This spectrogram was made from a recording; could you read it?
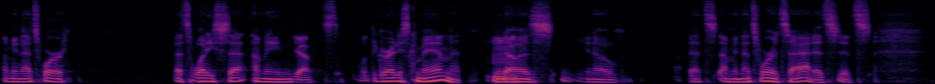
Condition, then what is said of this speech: None; typical speech.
